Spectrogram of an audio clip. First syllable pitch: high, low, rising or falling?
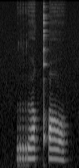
high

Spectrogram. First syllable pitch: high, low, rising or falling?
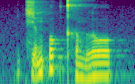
rising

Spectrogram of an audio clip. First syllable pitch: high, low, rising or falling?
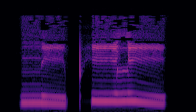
low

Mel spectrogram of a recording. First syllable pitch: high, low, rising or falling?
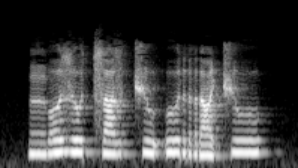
rising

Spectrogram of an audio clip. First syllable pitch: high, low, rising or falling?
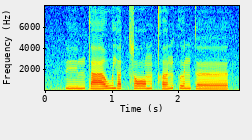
low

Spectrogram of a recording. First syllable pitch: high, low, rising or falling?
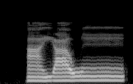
low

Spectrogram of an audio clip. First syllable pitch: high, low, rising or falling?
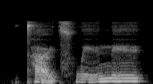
low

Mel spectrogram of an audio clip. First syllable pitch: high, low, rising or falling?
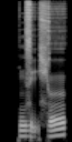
rising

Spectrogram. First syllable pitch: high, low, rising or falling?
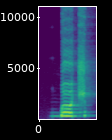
high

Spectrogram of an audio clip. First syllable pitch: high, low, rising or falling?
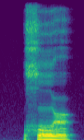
low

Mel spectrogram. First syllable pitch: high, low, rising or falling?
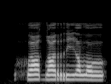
high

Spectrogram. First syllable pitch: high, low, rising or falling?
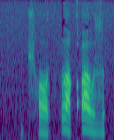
low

